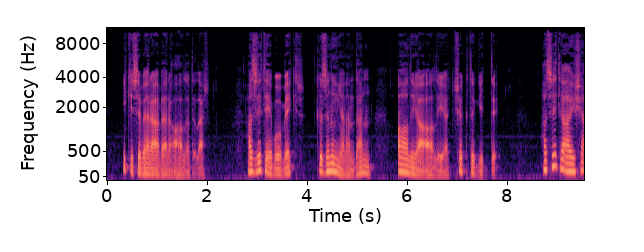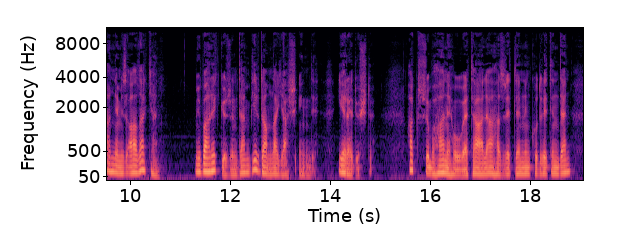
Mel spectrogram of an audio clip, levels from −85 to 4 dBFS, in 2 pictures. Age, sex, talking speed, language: 60-79, male, 90 wpm, Turkish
